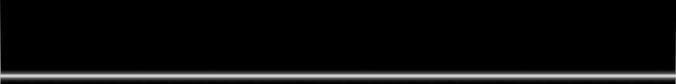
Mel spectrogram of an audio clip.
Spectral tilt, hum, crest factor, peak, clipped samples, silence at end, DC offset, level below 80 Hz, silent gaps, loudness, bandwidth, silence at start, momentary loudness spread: -13.5 dB/octave; none; 4 dB; -10 dBFS; under 0.1%; 0 s; under 0.1%; under -90 dBFS; none; -13 LUFS; 0.5 kHz; 0 s; 0 LU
